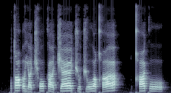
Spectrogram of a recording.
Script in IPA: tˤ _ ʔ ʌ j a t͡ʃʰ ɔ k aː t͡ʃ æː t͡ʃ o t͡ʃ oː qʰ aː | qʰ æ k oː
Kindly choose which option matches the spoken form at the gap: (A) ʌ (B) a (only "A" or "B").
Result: B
